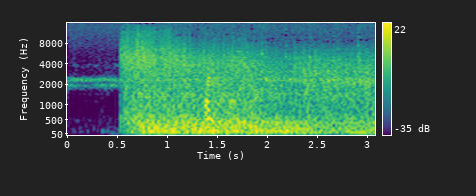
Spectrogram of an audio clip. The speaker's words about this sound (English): Holy cow! There's been an explosion in the cornfield!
